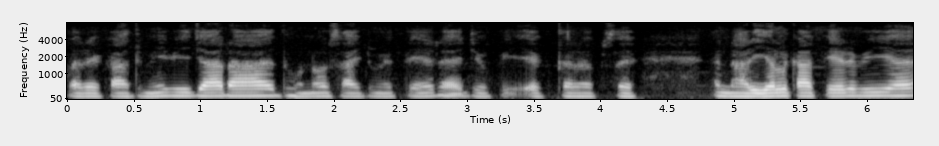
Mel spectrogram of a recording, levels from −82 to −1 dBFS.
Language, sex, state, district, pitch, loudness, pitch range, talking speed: Hindi, male, Bihar, Vaishali, 125 Hz, -18 LUFS, 120-135 Hz, 205 wpm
